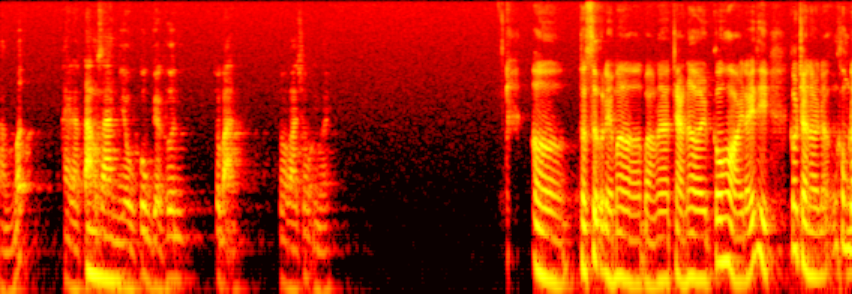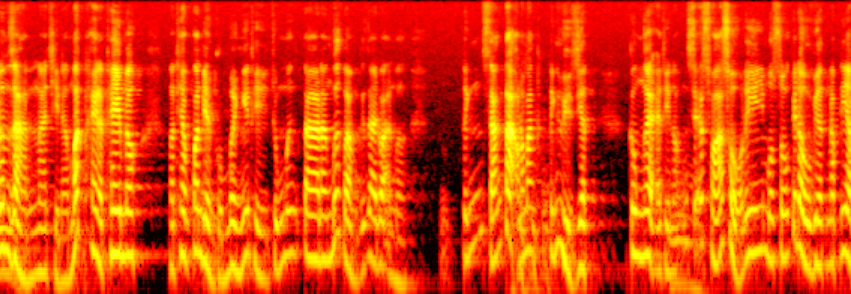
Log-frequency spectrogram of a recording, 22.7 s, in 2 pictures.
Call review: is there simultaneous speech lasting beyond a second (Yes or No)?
No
